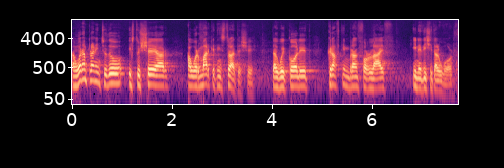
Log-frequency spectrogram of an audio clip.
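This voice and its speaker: A man with an Argentinian accent, medium in pitch, with lively intonation at a moderate pace. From Argentina. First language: Spanish. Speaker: marketing executive. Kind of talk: conference keynote.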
